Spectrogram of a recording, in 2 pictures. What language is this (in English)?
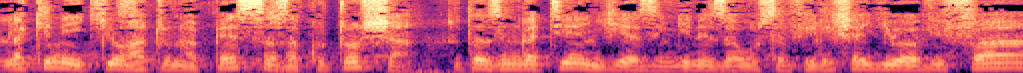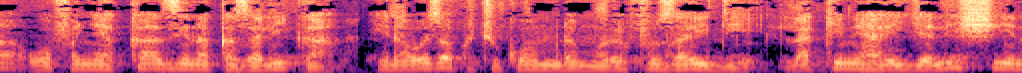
Swahili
